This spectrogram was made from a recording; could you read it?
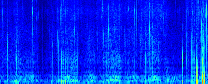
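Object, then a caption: Faux fur microphone windscreen. Fingertips of both hands rub and scratch a fluffy faux fur microphone windscreen. The result is a soft, low, muffled rustling with crackly scratches and scattered sharp pops, ending in a few louder thumping scratches.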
